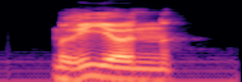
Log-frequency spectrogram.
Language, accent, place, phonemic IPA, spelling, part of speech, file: French, France, Lyon, /bʁi.jɔn/, brione, noun, LL-Q150 (fra)-brione.wav
- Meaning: bryony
